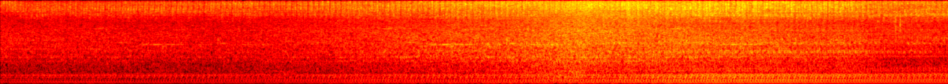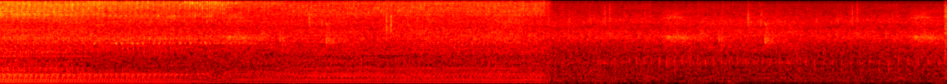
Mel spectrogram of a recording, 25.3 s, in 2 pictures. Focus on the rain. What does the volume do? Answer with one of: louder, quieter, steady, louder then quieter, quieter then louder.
louder then quieter.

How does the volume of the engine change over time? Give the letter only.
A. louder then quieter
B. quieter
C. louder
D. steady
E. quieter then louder
A.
